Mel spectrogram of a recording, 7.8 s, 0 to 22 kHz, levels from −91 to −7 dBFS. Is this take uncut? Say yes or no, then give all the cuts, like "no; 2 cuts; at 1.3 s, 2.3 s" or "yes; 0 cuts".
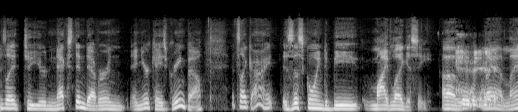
no; 1 cut; at 6.6 s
